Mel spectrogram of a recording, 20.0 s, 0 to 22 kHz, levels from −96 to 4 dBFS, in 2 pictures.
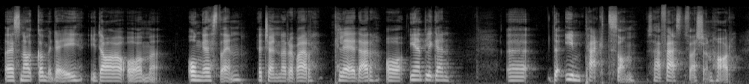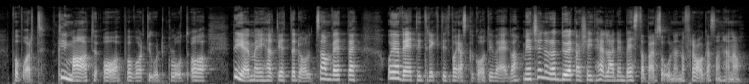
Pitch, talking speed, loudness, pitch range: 190 Hz, 190 wpm, -22 LUFS, 180-215 Hz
